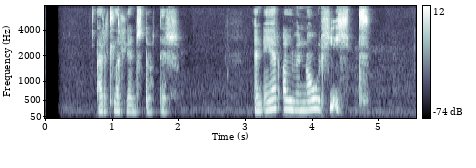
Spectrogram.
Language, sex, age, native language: Icelandic, female, 20-29, Icelandic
